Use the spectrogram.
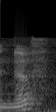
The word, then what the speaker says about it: neuf: The F in the neuf and the 19 will be pronounced as a V at the beginning of the next word, the okay?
